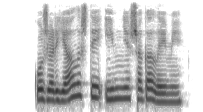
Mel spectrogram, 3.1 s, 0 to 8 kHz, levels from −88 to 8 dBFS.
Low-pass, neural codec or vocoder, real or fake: 7.2 kHz; none; real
